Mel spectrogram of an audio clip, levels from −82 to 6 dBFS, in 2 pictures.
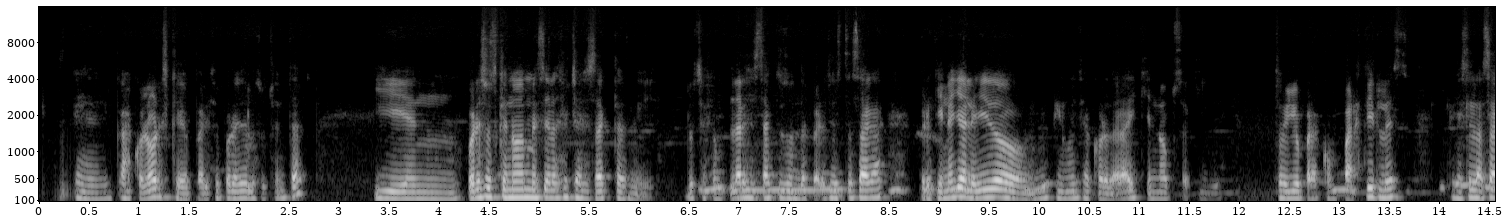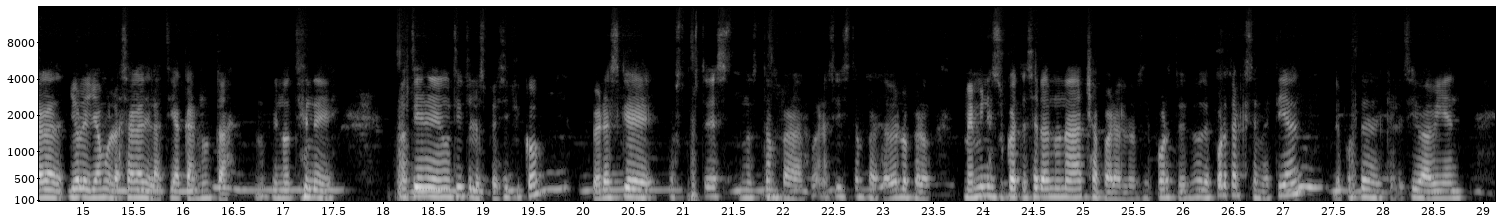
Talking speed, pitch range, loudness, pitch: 215 wpm, 135-160 Hz, -22 LUFS, 145 Hz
